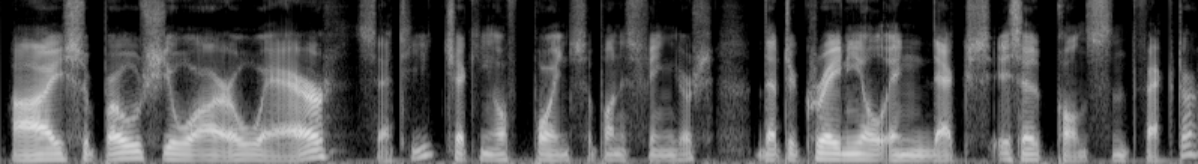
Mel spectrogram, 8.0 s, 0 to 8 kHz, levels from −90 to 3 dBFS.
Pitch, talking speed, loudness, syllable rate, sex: 90 Hz, 160 wpm, -19 LUFS, 4.6 syllables/s, male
